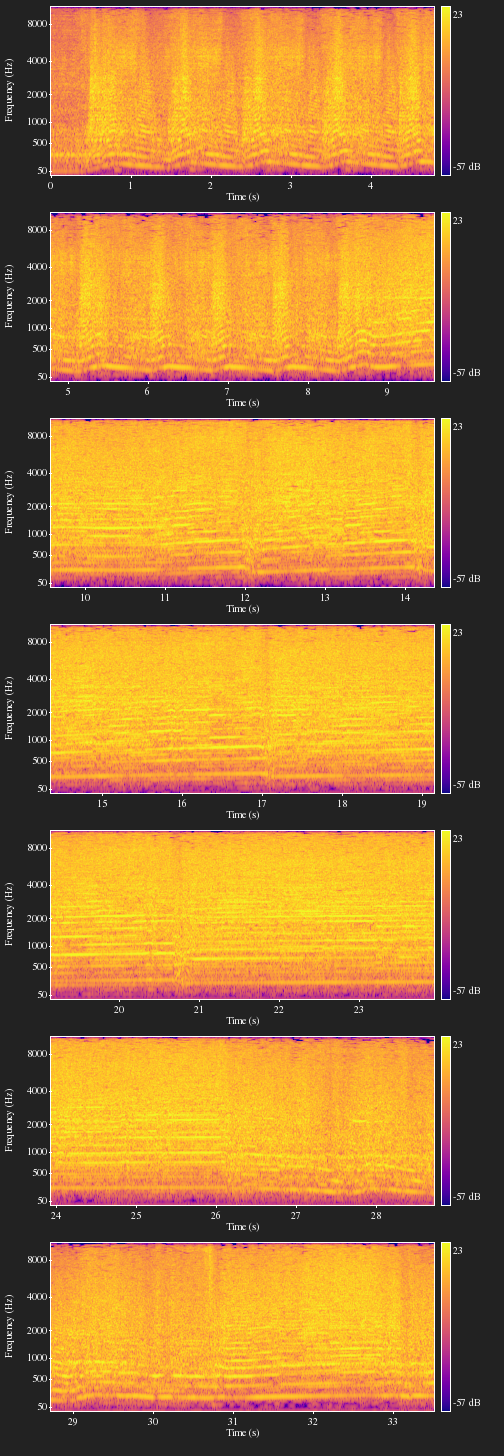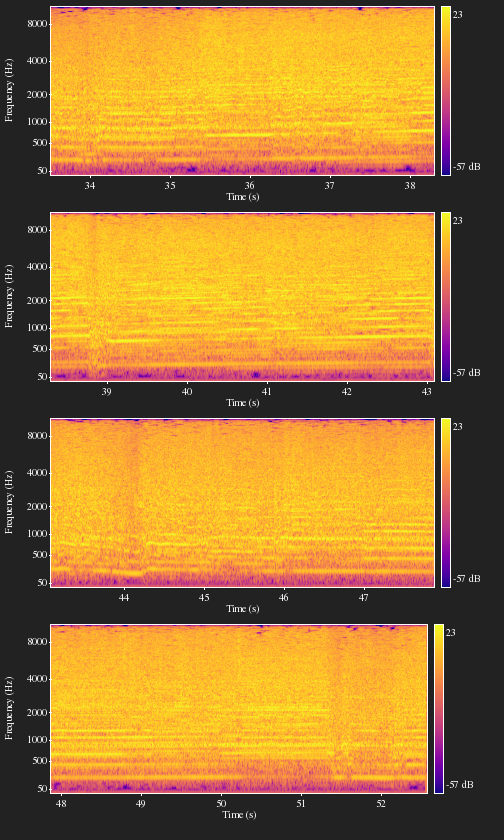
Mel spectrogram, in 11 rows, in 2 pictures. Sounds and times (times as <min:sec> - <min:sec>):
Car: 0:00.0 - 0:52.5.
